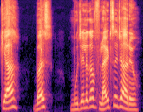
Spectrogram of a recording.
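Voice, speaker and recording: A woman voicing a grumbling, fussy uncle in an animated family story. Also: medium pitch, moderate pace, no echo, studio quality, close to an everyday voice. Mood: complaining.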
